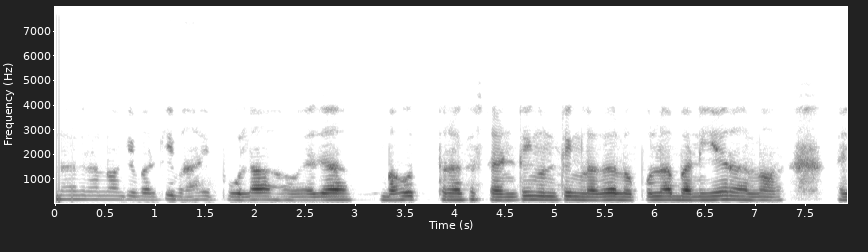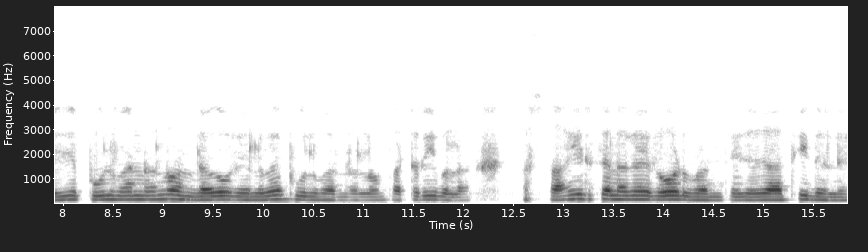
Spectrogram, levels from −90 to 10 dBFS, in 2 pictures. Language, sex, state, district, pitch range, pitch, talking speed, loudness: Magahi, male, Bihar, Lakhisarai, 135-155 Hz, 145 Hz, 180 wpm, -27 LUFS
